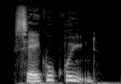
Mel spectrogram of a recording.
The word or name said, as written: SAGOGRYN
